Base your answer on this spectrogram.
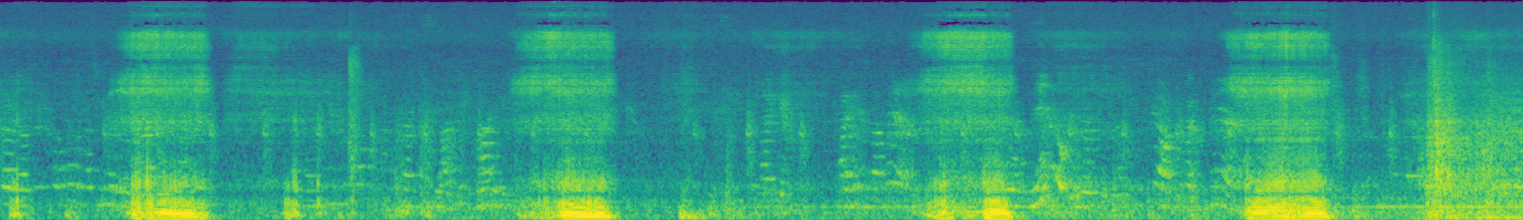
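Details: Sound asleep, a Beagle snores loudly: four low, rumbling, raspy snores about every four seconds, each swelling and fading, with soft breathing noises in the pauses.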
